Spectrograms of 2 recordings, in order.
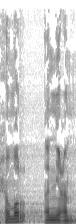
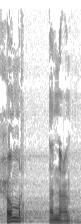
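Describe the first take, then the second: First: The m takes a u vowel; n takes i. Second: The m has no vowel; n takes a. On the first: The speaker calls it wrong. "لا تضم الميم ولا تكسر النون، لا تقل حمر النعم" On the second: The speaker calls it right. "قل حمر النعم"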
